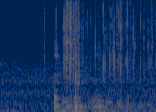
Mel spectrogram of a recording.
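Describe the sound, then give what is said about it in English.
A knife slicing through crunchy food: a burst of crisp, crackling crunches with a sharp snap near the start, continuing as quieter scraping crackles. No one speaks. “Sounded crunchy. It's very crunchy.”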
